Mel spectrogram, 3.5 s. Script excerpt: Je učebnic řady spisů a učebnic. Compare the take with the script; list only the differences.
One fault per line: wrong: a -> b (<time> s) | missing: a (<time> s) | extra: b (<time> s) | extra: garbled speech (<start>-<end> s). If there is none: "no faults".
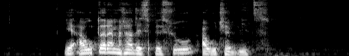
wrong: učebnic -> autorem (0.8 s)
